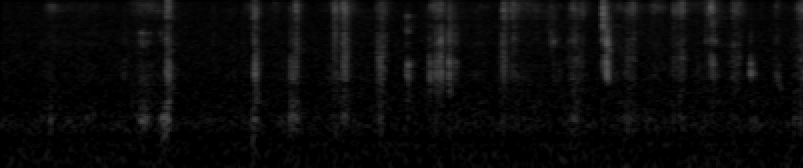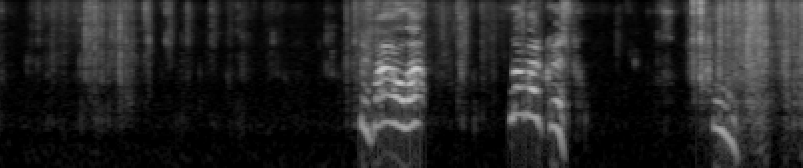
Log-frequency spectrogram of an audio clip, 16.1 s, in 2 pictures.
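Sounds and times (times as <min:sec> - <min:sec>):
faint crunching of crisps: 0:02.4 - 0:16.0
crisp packet rustling: 0:08.3 - 0:10.6, 0:11.4 - 0:13.3, 0:14.9 - 0:16.0.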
